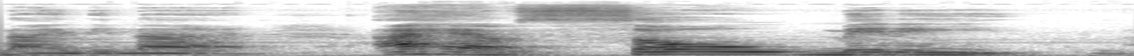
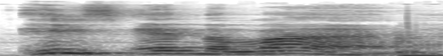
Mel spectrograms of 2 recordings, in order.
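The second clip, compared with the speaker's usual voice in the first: higher and louder hurried protest; flustered reply; 7 semitones higher, 6 dB louder than usual. Retold or imitated. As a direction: blurt it out, caught off guard. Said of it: "I said".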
